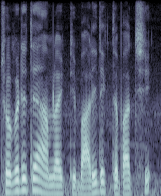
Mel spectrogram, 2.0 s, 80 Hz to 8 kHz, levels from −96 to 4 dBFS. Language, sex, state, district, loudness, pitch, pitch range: Bengali, male, West Bengal, Cooch Behar, -16 LUFS, 135 Hz, 120-160 Hz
